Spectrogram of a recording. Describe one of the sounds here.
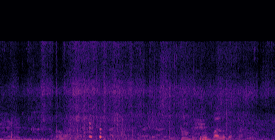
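A plastic bag rustles in a woman's hands.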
